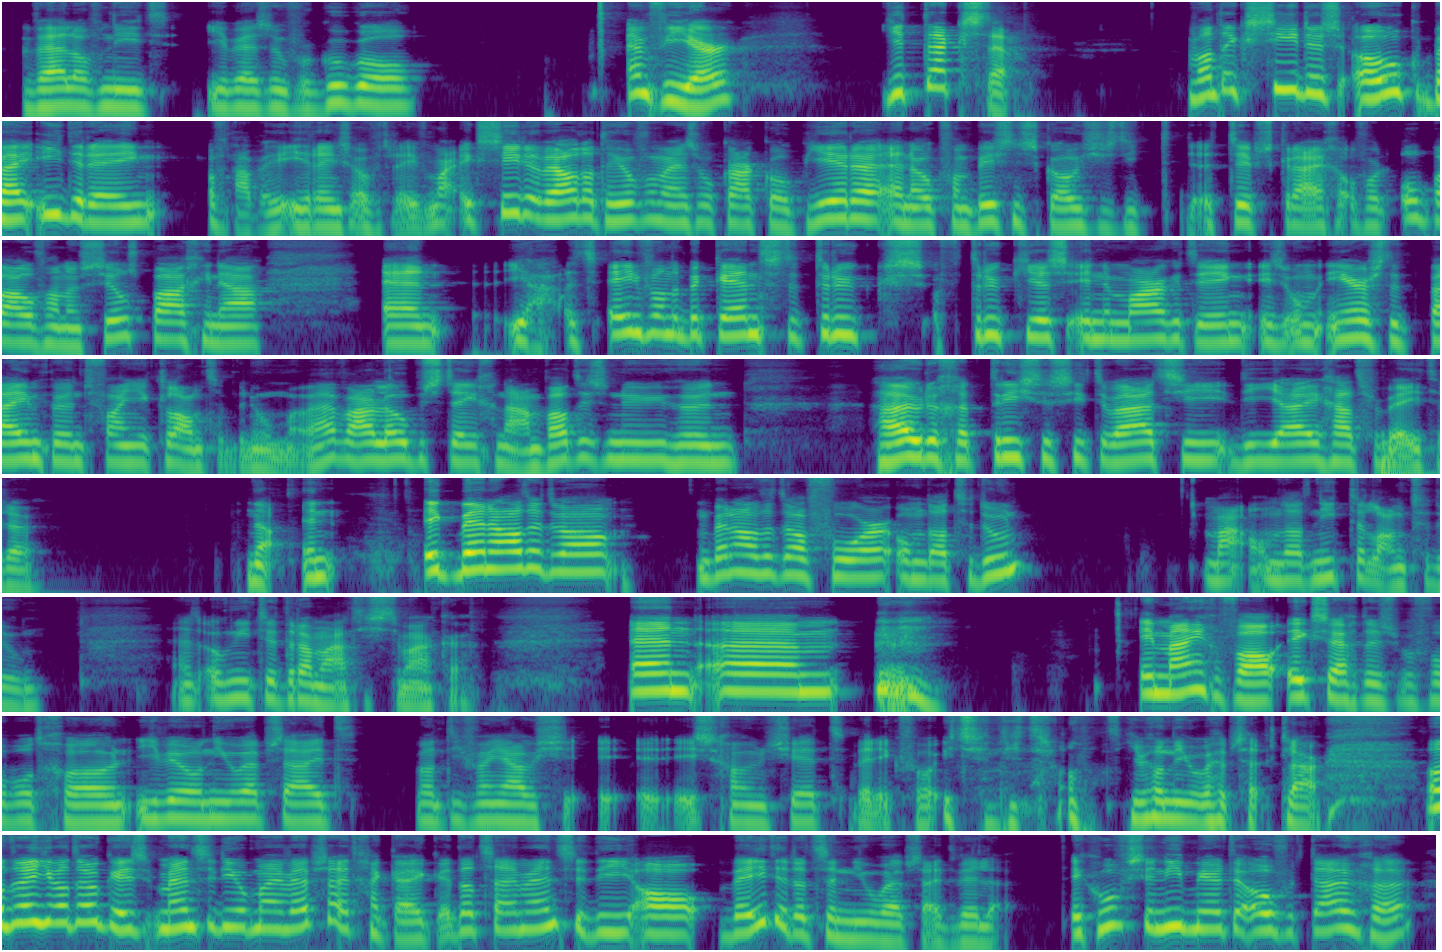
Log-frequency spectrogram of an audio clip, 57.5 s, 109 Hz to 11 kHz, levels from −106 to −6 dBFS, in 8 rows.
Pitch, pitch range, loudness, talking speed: 195 Hz, 170-245 Hz, -26 LUFS, 195 wpm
